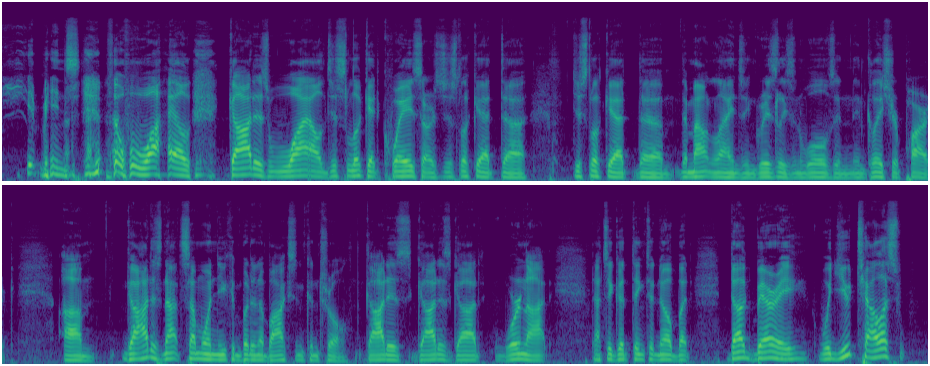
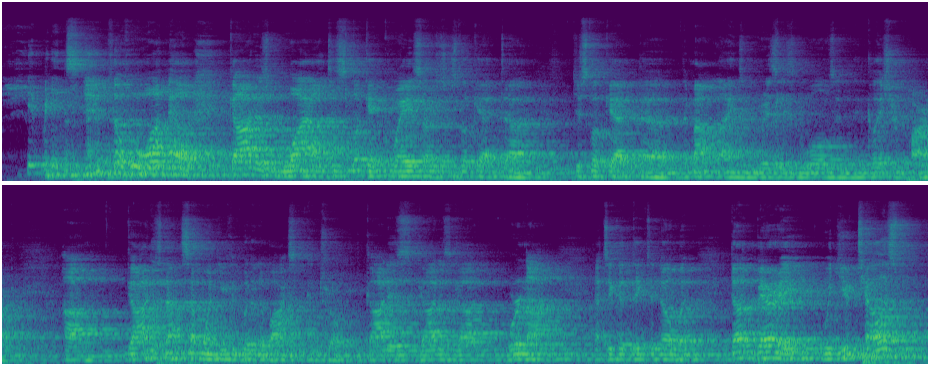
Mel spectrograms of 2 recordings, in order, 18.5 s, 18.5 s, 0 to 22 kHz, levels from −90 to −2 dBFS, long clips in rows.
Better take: first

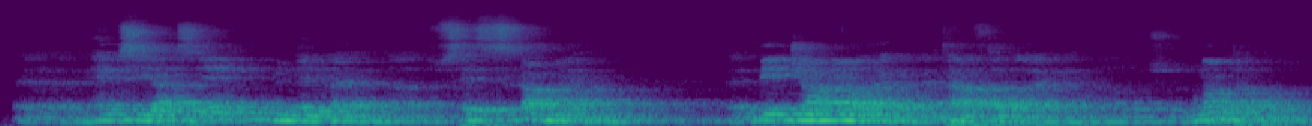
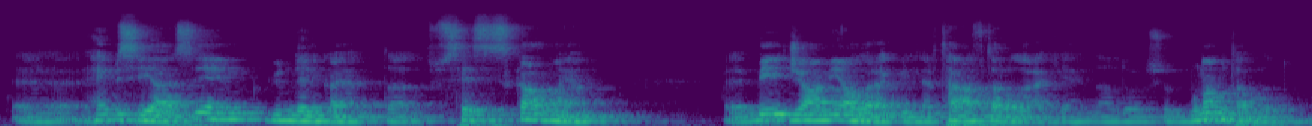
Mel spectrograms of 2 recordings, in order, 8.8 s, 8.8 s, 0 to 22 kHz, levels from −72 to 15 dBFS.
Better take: second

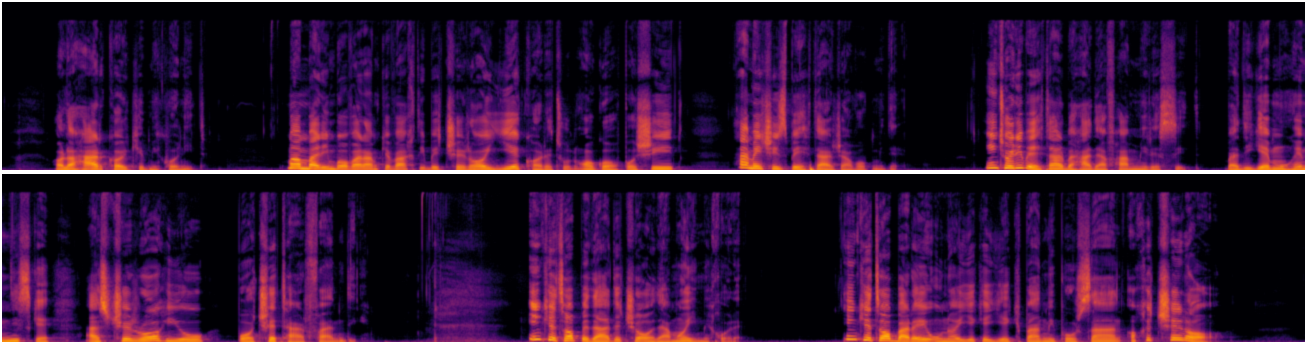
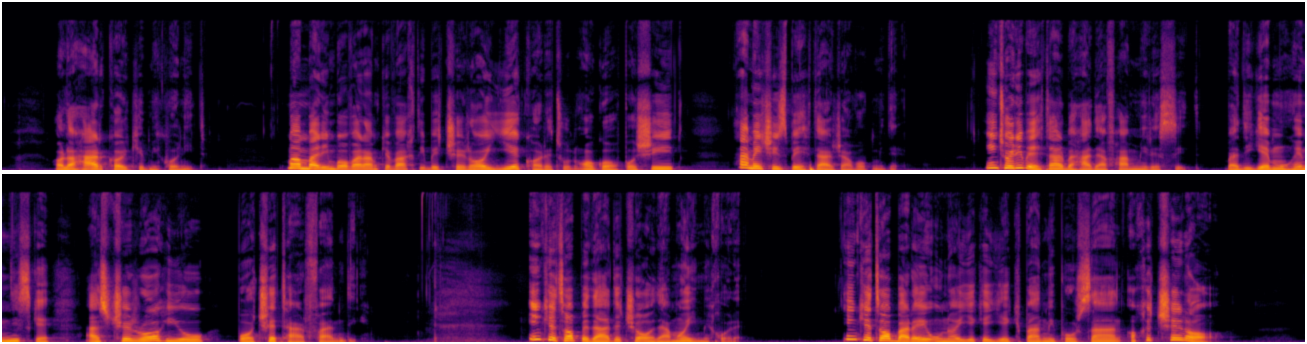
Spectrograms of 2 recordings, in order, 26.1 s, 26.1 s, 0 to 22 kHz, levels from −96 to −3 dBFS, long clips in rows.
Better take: neither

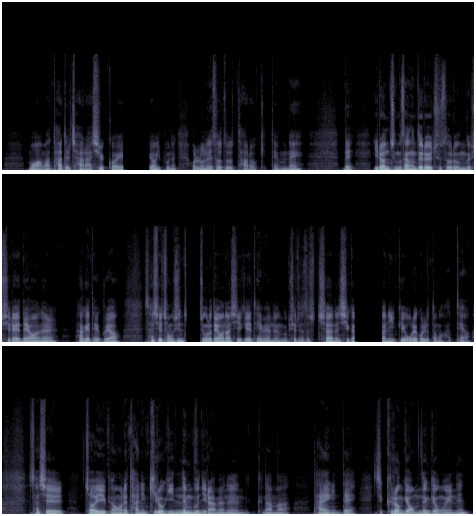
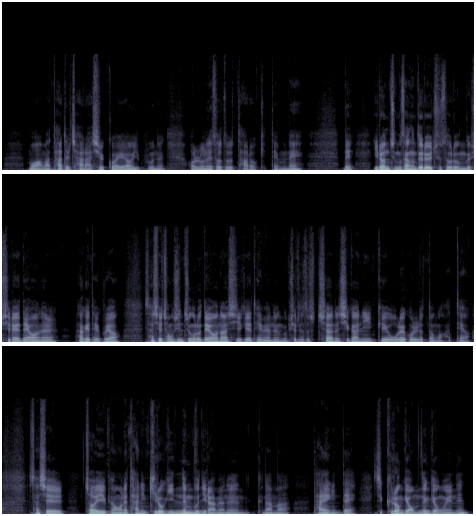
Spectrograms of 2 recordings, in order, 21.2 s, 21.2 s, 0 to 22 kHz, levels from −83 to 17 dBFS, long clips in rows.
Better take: second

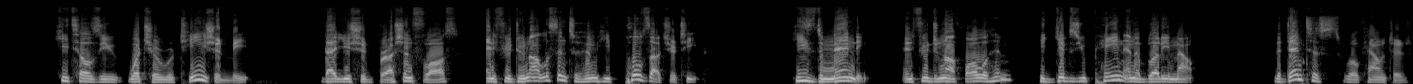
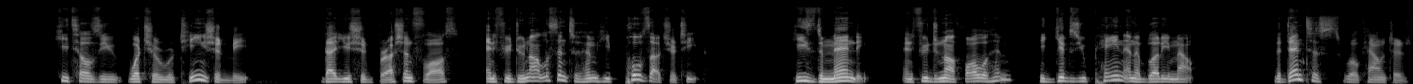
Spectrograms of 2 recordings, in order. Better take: second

